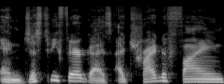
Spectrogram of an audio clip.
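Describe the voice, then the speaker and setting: A man speaks at a moderate pace with ordinary pitch variation in an ordinary speaking voice. The recording is very clean with a silent background and a dry, close sound with no echo. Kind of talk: livestream discussion presenting texts. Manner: casual, conversational.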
